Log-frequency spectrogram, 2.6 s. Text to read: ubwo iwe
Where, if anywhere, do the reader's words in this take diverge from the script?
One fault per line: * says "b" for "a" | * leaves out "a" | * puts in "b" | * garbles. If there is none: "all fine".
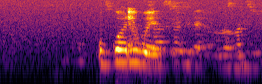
all fine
